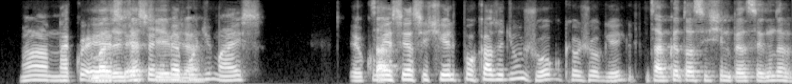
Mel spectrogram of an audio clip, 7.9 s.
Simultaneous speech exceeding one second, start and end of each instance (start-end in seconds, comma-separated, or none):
0.9-2.1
